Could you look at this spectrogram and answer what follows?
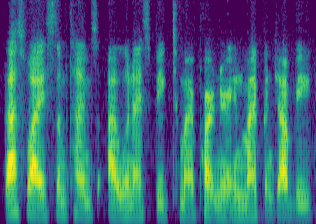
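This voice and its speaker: A man from California, a poet and activist, telling his story as an interview guest in an animated, casual way, often saying "like" and "right?". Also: medium pitch, quick pace, no echo. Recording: tinny phone-like call audio.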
